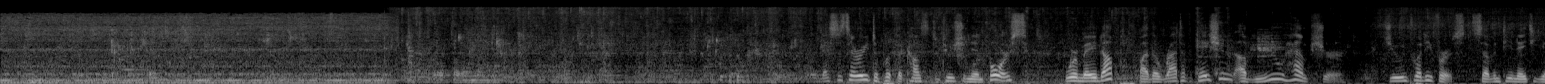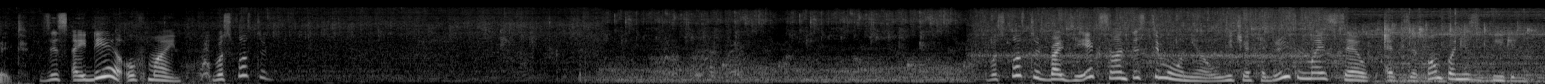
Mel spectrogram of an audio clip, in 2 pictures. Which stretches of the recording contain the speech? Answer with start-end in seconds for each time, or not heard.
8.1-18.1, 25.3-30.8.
